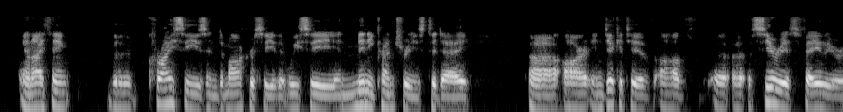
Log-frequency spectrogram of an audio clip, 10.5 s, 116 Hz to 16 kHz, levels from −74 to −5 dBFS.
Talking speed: 125 wpm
